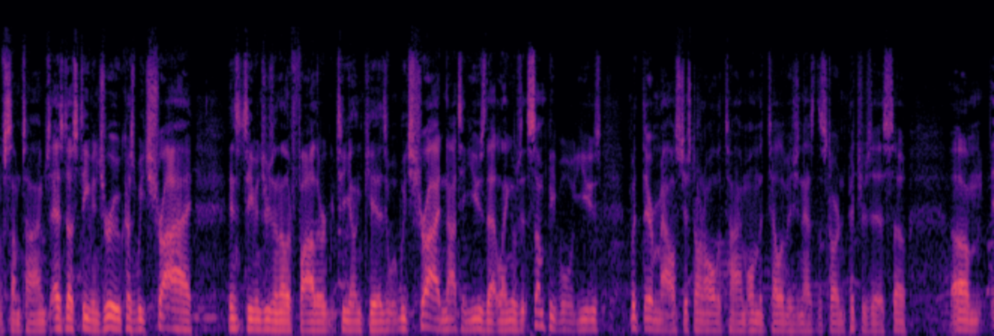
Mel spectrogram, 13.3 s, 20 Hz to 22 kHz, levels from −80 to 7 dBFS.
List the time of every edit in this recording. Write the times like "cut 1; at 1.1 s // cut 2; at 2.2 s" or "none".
none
